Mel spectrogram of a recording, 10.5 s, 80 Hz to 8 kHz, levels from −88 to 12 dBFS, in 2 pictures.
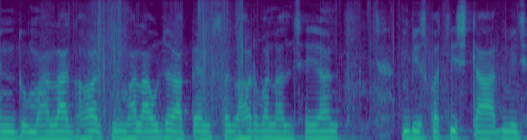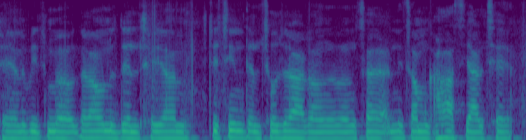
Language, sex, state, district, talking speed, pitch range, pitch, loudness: Maithili, male, Bihar, Madhepura, 165 wpm, 135-140 Hz, 135 Hz, -31 LUFS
